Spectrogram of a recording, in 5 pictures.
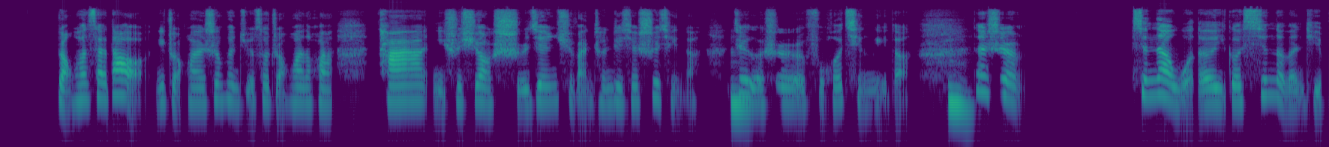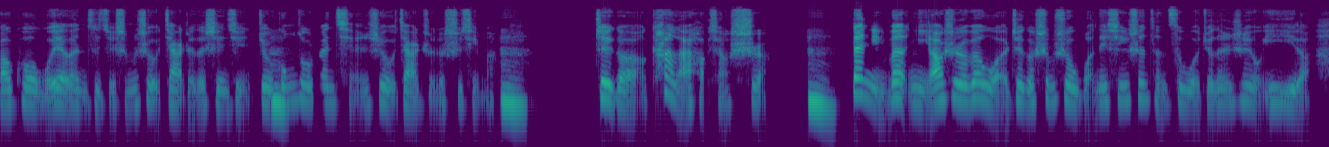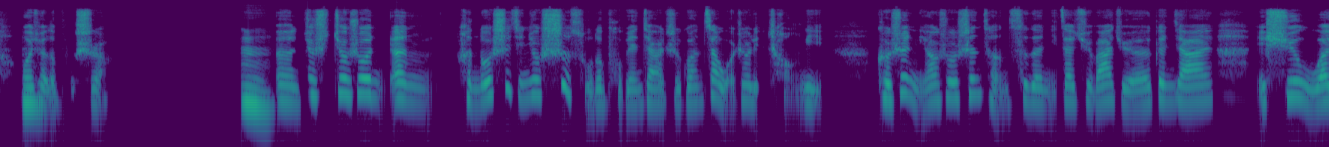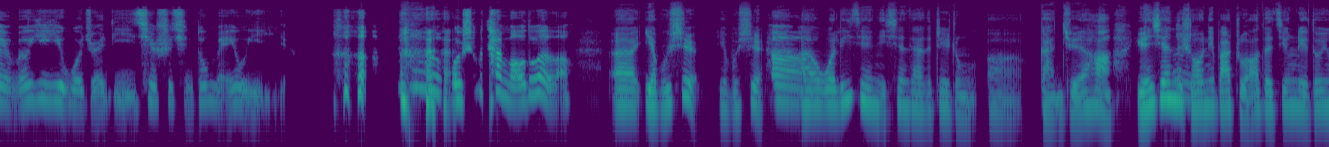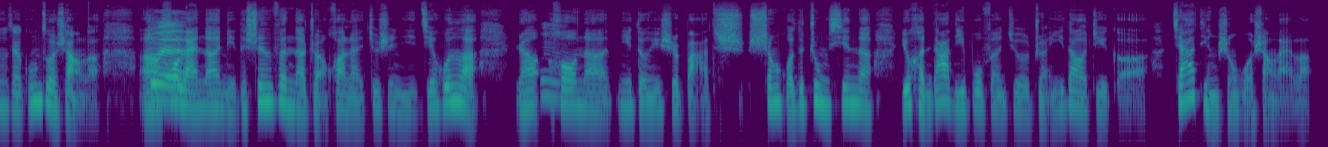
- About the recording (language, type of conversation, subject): Chinese, advice, 我怎样才能把更多时间投入到更有意义的事情上？
- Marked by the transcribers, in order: chuckle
